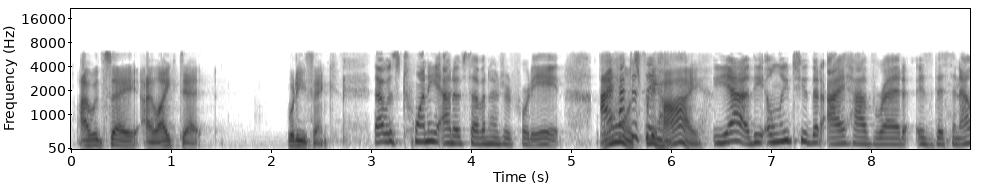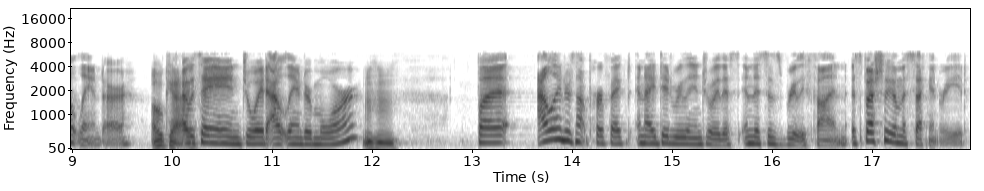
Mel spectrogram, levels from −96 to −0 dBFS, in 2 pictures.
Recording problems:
garbled, watery; slightly; nothing above 6 kHz

